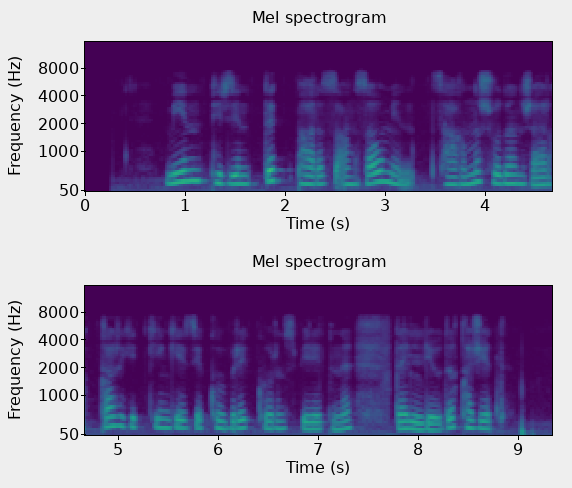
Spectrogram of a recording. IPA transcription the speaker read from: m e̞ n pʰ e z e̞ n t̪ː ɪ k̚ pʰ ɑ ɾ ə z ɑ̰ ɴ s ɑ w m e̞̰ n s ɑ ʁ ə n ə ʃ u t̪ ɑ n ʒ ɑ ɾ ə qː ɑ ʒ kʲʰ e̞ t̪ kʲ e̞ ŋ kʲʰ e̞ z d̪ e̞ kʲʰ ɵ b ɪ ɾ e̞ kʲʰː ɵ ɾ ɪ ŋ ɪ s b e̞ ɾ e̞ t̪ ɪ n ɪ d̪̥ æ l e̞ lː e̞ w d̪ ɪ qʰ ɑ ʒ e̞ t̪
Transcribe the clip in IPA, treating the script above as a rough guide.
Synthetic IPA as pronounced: m e̞ n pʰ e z e̞ n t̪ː ɪ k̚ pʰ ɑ ɾ ə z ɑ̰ ɴ s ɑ w m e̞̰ n s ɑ ʁ ə n ə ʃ u d̪ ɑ n ʒ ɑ ɾ ə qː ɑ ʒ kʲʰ e̞ t̪ kʲ e̞ ŋ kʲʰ e̞ z d̪ e̞ kʲʰ ɵ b ɪ ɾ e̞ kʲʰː ɵ ɾ ɪ n ɪ s b e̞ ɾ e̞ t̪ ɪ n ɪ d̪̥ æ l e̞ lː e̞ w d̪ ɪ qʰ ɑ ʒ e̞ t̪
